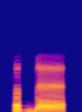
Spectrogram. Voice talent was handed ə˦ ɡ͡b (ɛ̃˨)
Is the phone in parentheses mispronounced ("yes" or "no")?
yes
